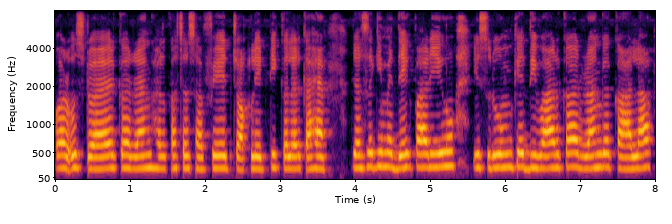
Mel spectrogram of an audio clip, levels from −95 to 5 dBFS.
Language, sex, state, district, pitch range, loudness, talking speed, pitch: Hindi, female, Bihar, Katihar, 215-235 Hz, -13 LUFS, 210 wpm, 225 Hz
